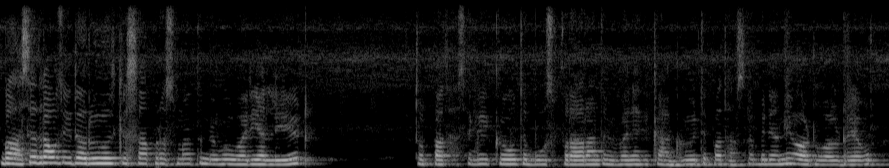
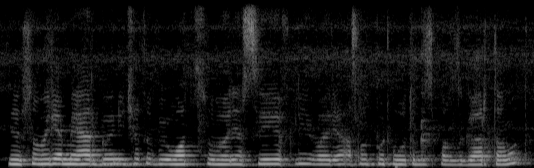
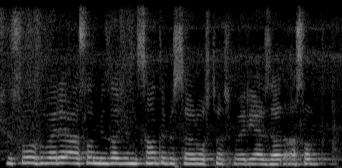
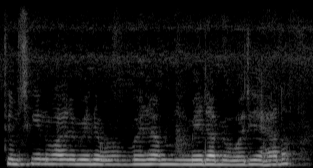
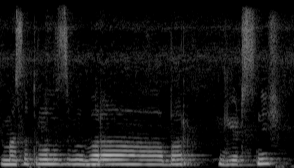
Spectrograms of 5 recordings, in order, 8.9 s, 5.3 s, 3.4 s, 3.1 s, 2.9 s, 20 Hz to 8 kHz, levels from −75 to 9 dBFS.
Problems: constant background noise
